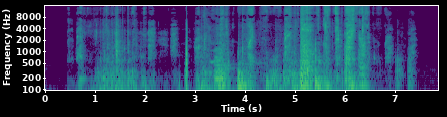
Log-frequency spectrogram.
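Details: Pug named Mitrofan, worked up during play and refusing to hand back a slipper, gives rough, snorting growls in irregular bursts for about seven seconds, mixed with scuffling and breathy noise; a person speaks briefly around it.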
